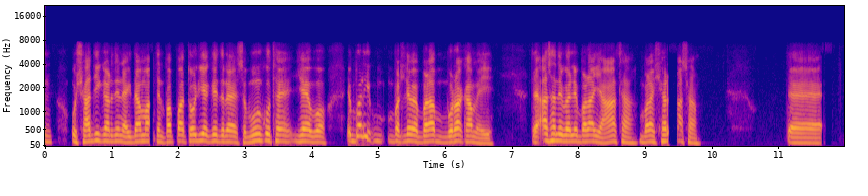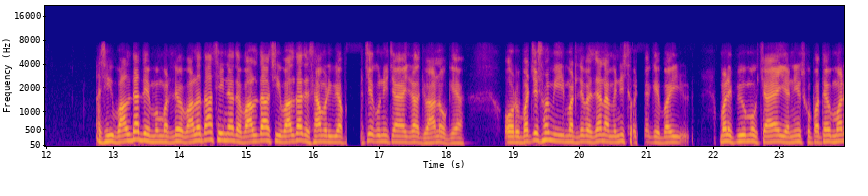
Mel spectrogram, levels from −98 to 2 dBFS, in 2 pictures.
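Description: Lost AMR speech frames at 1.55 to 1.63, 9.33 to 9.56, 11.64 to 11.68, 16.49 to 16.76 and 20.77 to 21.06 s. Radio errors wiped out frames, so the decoder kept repeating its last good settings at falling gain. The speech drops to near silence within two frames, longest around 16.5 s.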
